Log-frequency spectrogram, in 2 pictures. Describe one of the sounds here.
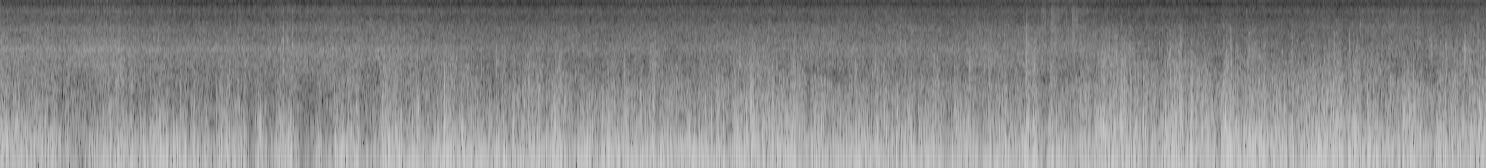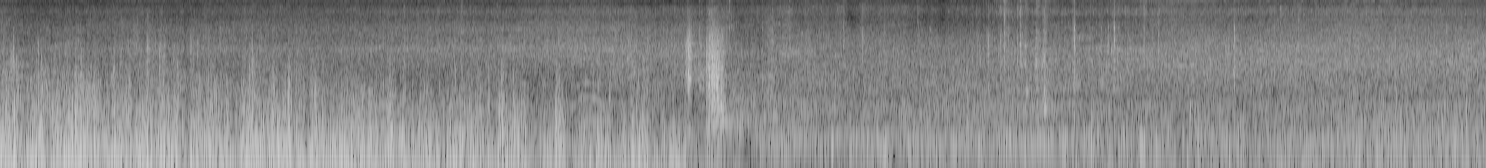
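Bicycle tyres roll and rattle over a bumpy dirt path.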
